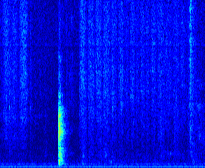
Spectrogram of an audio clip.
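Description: Fingertips rubbing the paper backing off a wooden sign block in a Mod Podge photo transfer: a faint, scratchy rubbing, with one brief louder sound about a second in.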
